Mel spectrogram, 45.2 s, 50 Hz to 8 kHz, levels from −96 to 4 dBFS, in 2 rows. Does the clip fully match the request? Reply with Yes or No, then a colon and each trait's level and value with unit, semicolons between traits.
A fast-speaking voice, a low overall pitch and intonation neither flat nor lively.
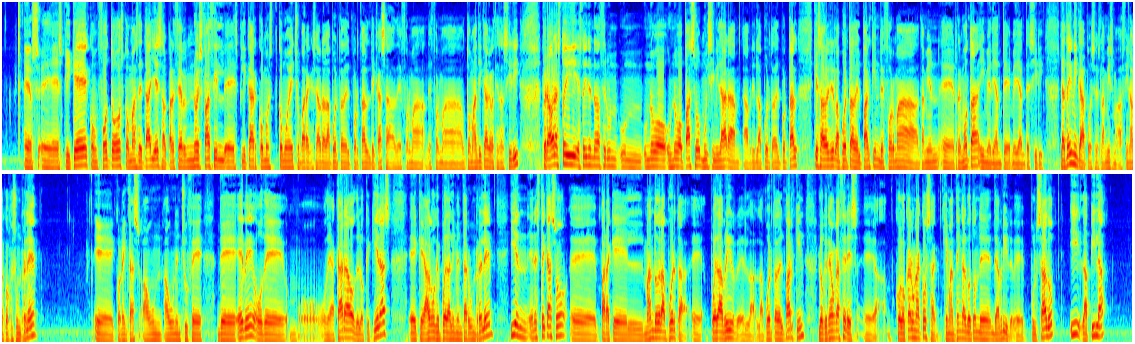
Yes: fast, 210 wpm; low, 115 Hz; average, 4.7 semitones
